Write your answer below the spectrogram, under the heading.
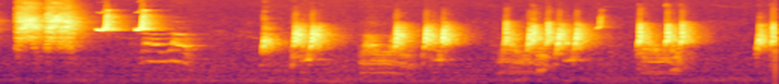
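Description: Quail giving sharp, high, raspy notes in quick bursts, clustered in twos and threes roughly every half second, with short pauses between groups.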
